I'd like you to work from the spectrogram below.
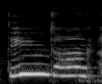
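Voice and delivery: high, loud ding dong; doorbell chime. Acted. Teacher reading the last house, a loud doorbell. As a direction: ring it out brightly.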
